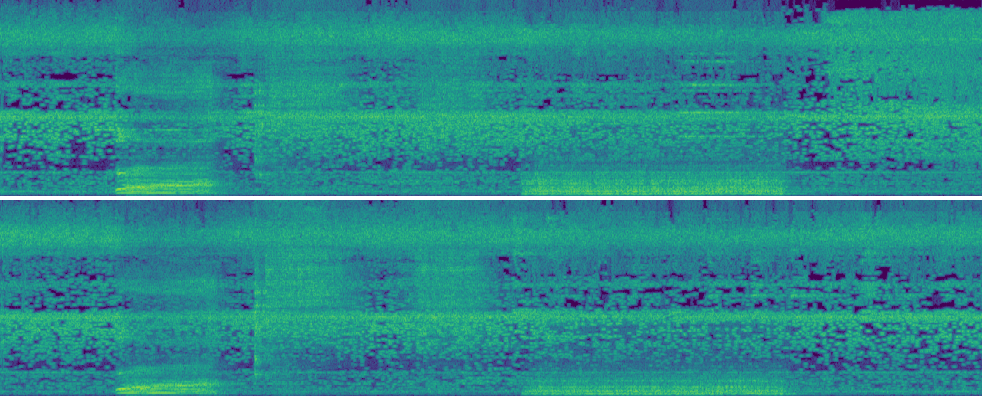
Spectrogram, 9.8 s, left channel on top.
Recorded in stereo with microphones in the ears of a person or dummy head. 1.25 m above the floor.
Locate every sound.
1.1 s a scream: 55° left (ahead or behind), 2.5 m
2.5 s a running tap: 40° right (ahead or behind), 4 m
5.2 s breathing: 55° left (ahead or behind), 1.4 m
